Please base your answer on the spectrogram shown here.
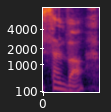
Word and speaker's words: Saint-Vaast: Alors, faut prononcer ça va pour les invés et c'est c'est un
